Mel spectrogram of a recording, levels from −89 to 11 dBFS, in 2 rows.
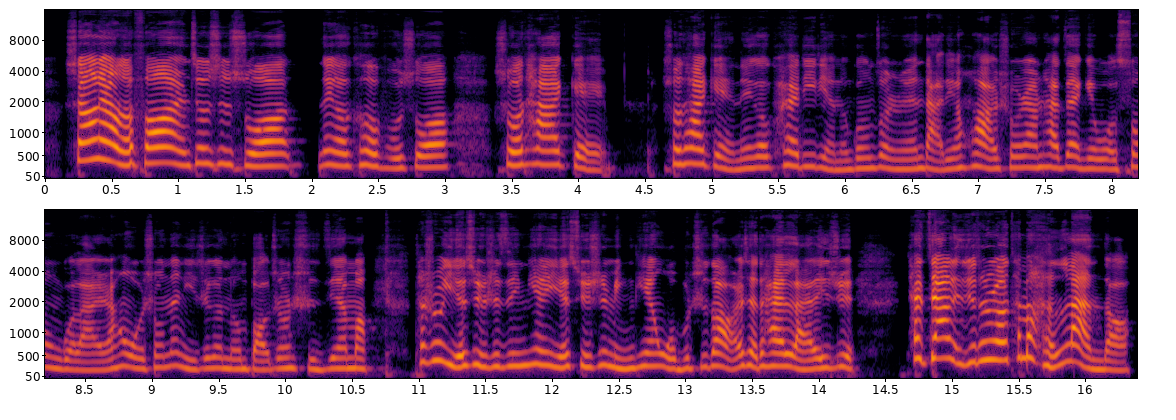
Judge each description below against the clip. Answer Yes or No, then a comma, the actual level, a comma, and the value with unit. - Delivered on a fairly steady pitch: No, average, 4.8 semitones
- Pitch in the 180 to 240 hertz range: No, very high, 250 Hz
